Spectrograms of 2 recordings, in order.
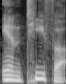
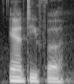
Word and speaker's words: antifa: what there should be an anti feh there antifa I I hate that we settled on that pronunciation han Tifa an tyfa there should be an app that's just like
